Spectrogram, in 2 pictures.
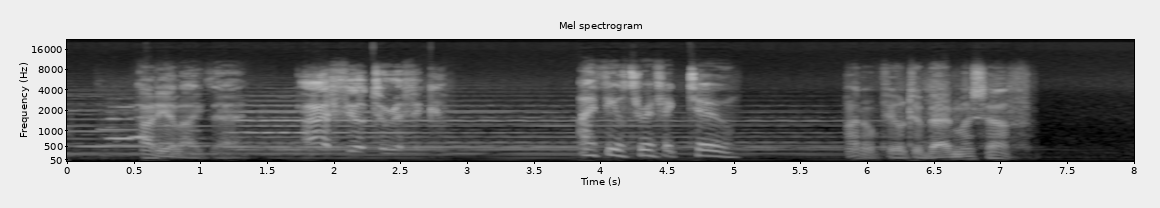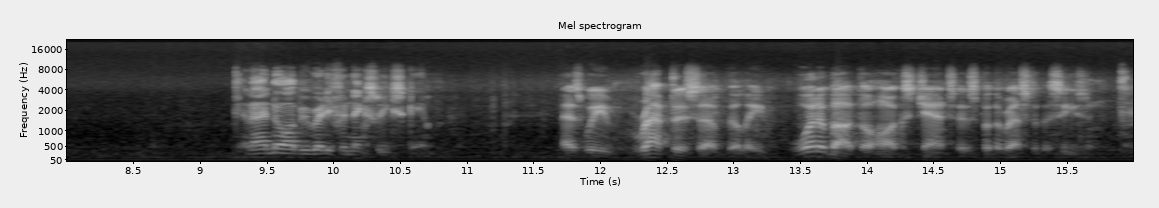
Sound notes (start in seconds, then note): none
